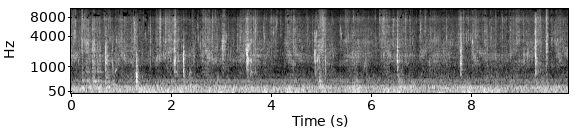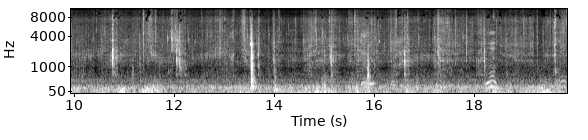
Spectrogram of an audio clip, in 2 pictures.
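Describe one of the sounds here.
A fishing net rustles and scrapes as it is pulled by hand.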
